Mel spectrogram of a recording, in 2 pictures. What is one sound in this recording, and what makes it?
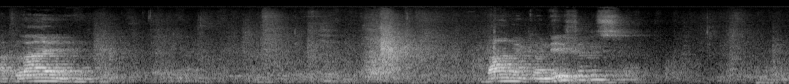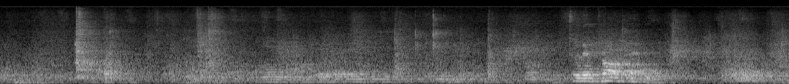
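A man lectures in a steady, calm voice.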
